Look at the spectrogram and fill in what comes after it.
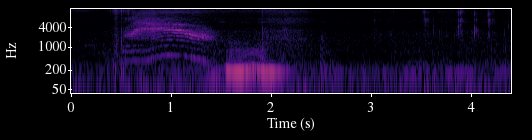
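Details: A single arching meow from a rescue kitten, followed at once by a shorter, lower, wavering call, then quiet indoor background.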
